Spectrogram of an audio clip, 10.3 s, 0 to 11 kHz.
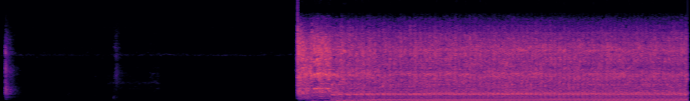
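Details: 2000 Harley-Davidson Sportster 1200 with S&S Super E carb, long-sitting and told it needed a starter, first start with enricher pulled and throttle twisted: starter catches and it settles straight into a loud, even, lumpy idle; clean start, healthy.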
